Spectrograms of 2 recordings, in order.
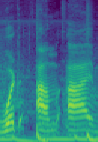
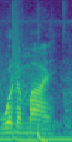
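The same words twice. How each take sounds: First: It is said with a non-native English accent. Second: It is said with a native-like English accent. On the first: The speaker calls it wrong. "इसको what am I मत बोलो" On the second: The speaker calls it right. "इसको बोलो what am I"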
